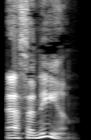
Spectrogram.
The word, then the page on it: atheneum: British English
